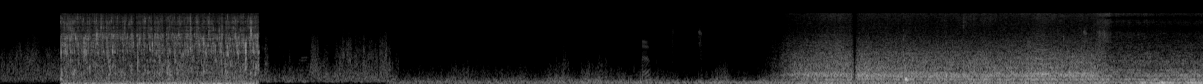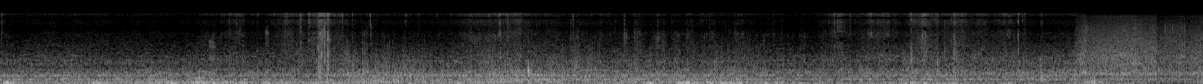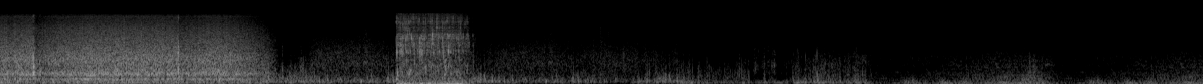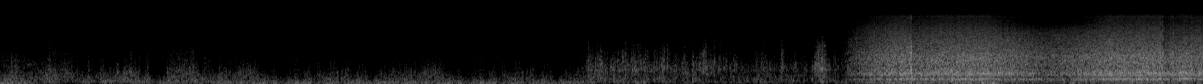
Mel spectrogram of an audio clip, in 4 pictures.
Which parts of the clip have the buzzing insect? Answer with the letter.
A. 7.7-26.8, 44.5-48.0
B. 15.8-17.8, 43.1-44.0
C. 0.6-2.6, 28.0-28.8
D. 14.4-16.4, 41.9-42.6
A.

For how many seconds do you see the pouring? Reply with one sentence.
You can hear the pouring for 3 seconds altogether.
